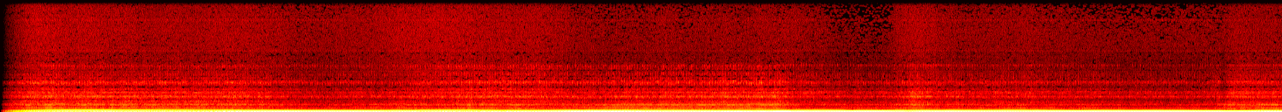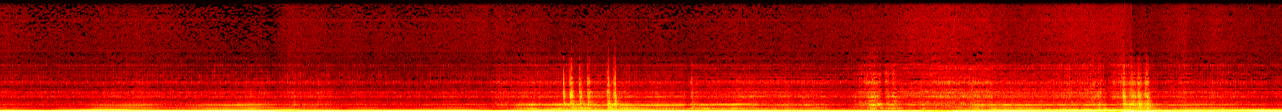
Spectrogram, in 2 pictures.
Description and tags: An electric cello ambience sound to be used in sci-fi games, or similar futuristic sounding games. Useful for establishing a mystical musical background atmosphere for building up suspense while the main character is exploring dangerous territory.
